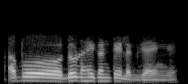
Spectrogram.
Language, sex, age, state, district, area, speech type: Urdu, male, 18-30, Uttar Pradesh, Siddharthnagar, rural, conversation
